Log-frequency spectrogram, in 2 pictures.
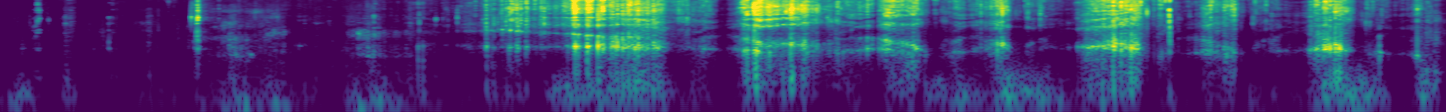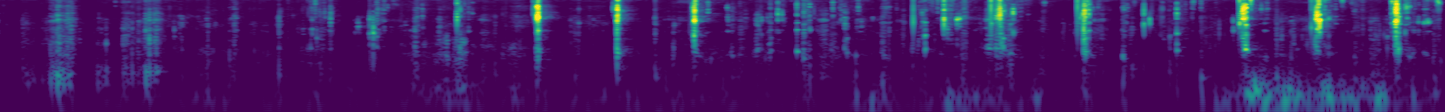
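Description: Close-miked crunching and chewing of white-chocolate-coated dried strawberries, with dense crackles as the hard dried fruit breaks between the teeth. The crunching is loudest in the first half and thins to scattered small clicks and wet mouth sounds later.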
